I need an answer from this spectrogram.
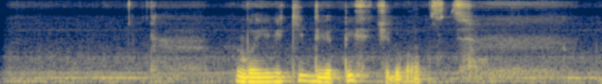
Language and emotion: Russian, neutral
